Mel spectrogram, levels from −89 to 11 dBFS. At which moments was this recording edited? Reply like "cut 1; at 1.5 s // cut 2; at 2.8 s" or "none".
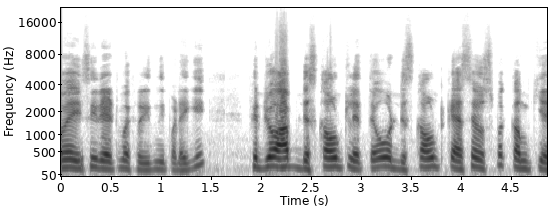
cut 1; at 1.6 s

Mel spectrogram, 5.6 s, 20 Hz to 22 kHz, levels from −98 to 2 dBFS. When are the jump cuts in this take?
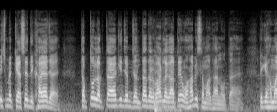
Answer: none

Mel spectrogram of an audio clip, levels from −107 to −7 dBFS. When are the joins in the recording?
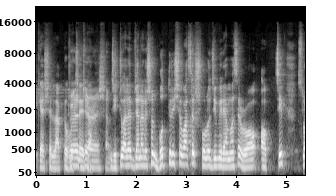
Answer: none

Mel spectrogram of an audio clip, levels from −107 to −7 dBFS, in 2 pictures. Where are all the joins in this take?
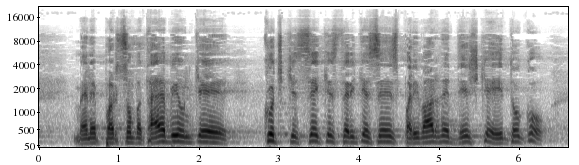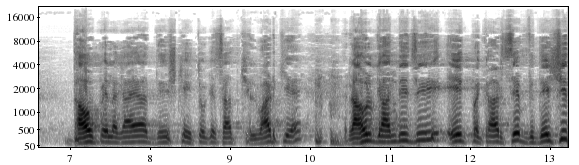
none

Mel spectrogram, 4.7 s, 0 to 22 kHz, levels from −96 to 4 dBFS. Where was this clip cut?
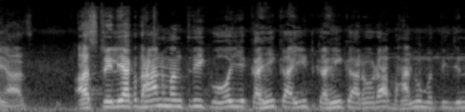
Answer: cut 1; at 1.3 s

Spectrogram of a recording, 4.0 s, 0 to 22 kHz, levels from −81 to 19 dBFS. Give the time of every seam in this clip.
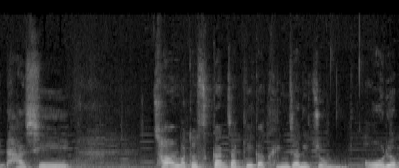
none

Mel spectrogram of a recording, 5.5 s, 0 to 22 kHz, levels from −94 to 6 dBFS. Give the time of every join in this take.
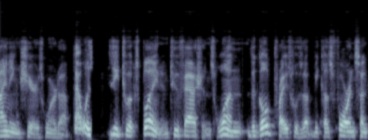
cut 1; at 1.0 s

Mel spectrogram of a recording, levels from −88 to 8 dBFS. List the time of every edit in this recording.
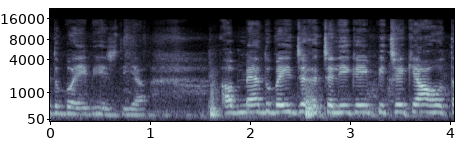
none

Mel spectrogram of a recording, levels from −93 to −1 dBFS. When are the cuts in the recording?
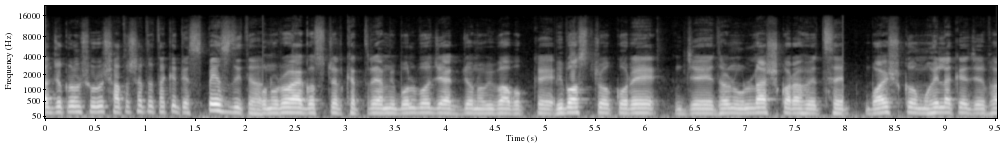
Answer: cut 1; at 2.2 s // cut 2; at 5.1 s // cut 3; at 8.0 s

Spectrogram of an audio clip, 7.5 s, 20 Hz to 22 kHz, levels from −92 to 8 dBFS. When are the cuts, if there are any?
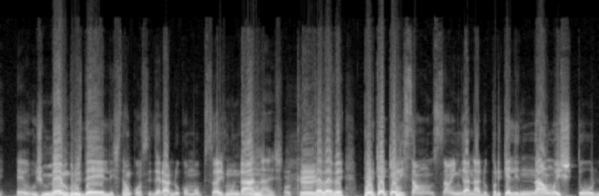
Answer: none

